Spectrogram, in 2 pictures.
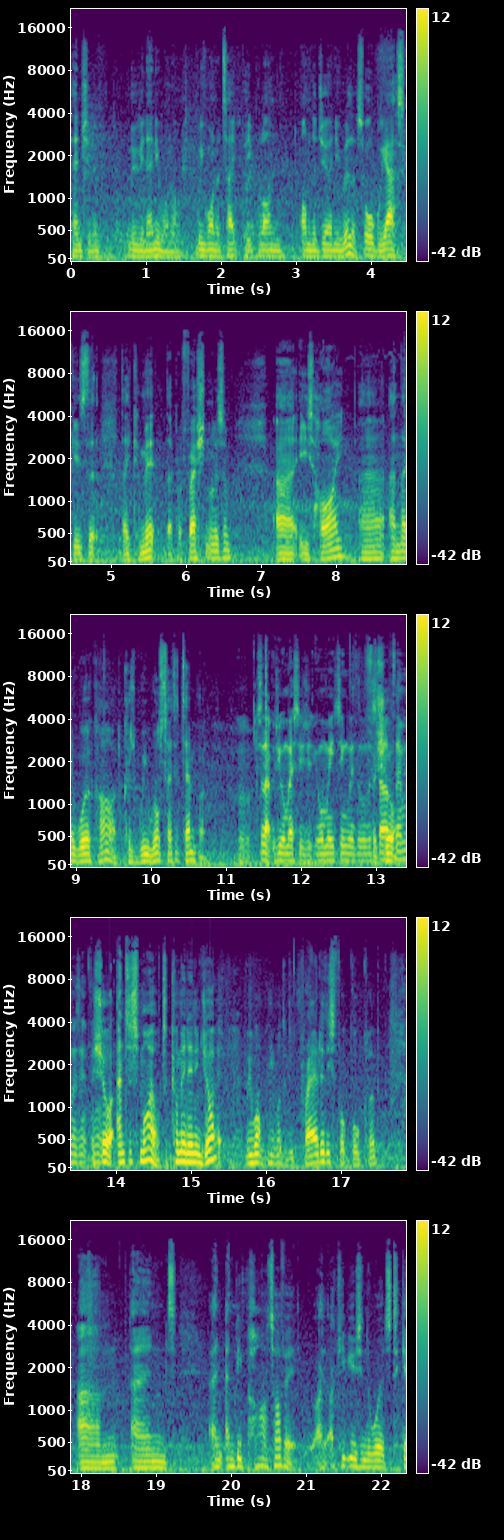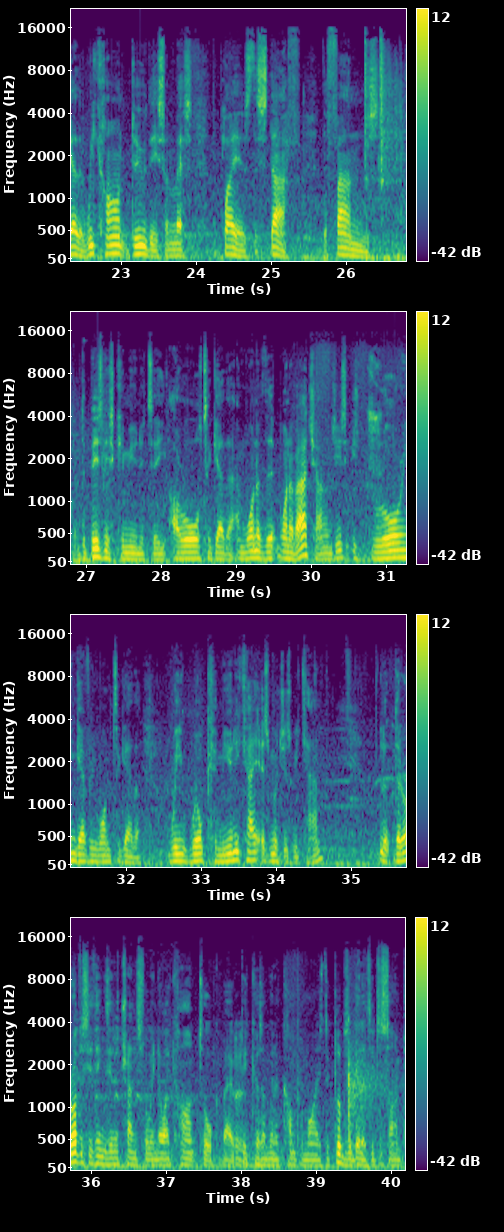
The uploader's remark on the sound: Full audio of the first press conference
